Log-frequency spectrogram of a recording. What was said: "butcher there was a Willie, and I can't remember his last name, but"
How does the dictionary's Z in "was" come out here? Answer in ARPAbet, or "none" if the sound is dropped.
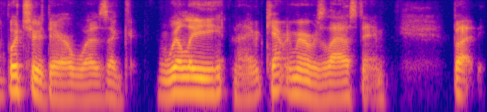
Z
